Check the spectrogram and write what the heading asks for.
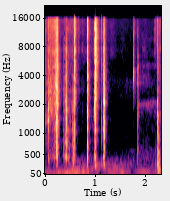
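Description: Light clicks and taps of stamping supplies being handled on a craft desk: a clear acrylic stamp block being set aside and the next item picked up. There are about half a dozen small knocks over a low, steady hum.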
